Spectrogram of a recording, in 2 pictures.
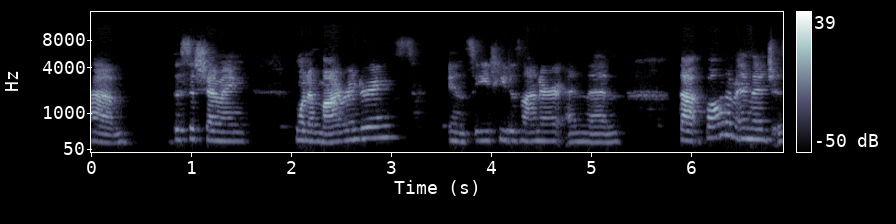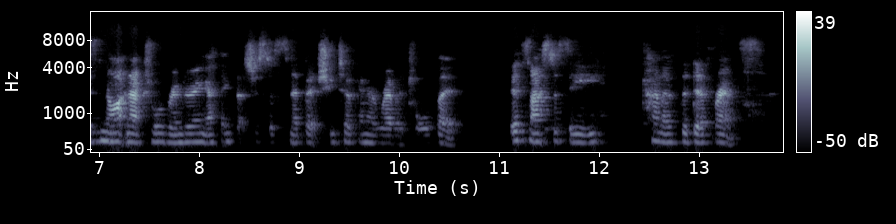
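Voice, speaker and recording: Her Southern US accent comes through in a bright, sharp tone, and her loudness swings widely. The woman's pitch is medium with ordinary variation, her pace moderate. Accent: Southern US (Georgia). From US South, south Georgia. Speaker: interior designer presenting. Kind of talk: presentation / webinar talk.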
